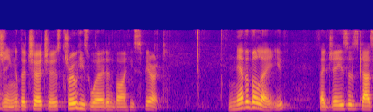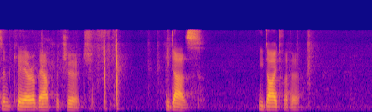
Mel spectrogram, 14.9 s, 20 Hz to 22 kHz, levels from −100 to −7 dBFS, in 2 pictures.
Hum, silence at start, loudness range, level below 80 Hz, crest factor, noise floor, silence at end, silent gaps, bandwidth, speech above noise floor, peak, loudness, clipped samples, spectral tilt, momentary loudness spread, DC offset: none; 0 s; 5 LU; -84 dBFS; 28 dB; -65 dBFS; 1.2 s; none; 7.8 kHz; 37 dB; 0 dBFS; -27 LUFS; under 0.1%; -3 dB/octave; 18 LU; under 0.1%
